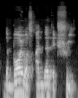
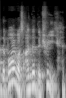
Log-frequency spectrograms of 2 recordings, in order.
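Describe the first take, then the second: First: It is said in a deep, authoritative voice. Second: It is said in a light, weak voice.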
